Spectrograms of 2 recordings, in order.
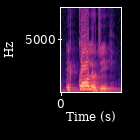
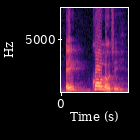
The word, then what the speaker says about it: ecology: two syllable three syllable so we stress on ecology ecology then the verb to contaminate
